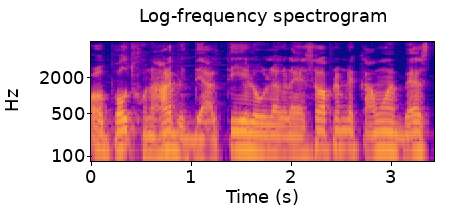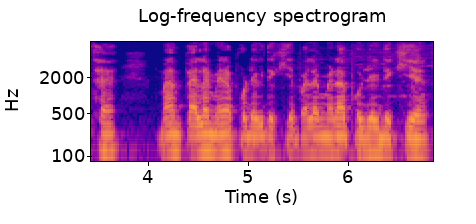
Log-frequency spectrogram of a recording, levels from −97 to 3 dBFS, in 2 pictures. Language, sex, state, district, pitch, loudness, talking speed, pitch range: Hindi, male, Bihar, East Champaran, 110 Hz, -26 LUFS, 210 wpm, 105-125 Hz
